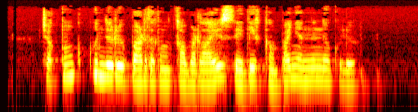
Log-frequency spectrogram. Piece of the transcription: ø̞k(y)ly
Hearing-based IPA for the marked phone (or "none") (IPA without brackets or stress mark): y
